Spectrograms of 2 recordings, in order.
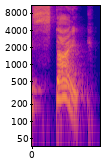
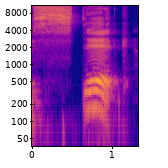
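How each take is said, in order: First: The vowel is said long, like in 'strike'. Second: The vowel is said short, like in 'sick'. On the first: The speaker calls it wrong. "That didn't stike? ... that doesn't make sense" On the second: The speaker calls it right. "I needed that short vowel sound"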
